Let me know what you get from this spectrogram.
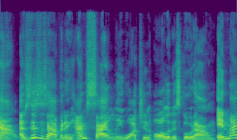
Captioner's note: none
